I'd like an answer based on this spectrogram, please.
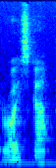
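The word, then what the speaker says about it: Röyksopp: There's always some debate on how to pronounce this. I pronounce it Royskap. I hope that's accurate.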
